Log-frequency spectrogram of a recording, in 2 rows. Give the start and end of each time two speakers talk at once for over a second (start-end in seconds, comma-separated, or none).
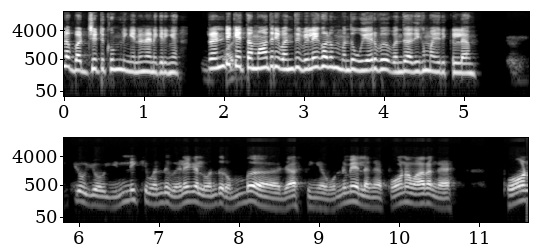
none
